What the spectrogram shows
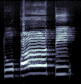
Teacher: قا میں کھینچ رہے اور لو میں کھینچ رہے، باقی کہیں نہیں کھینچنا. تو قاتلوہم، تو قاف کو موٹا بھی رکھیں گے، تو قاتلوہم.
